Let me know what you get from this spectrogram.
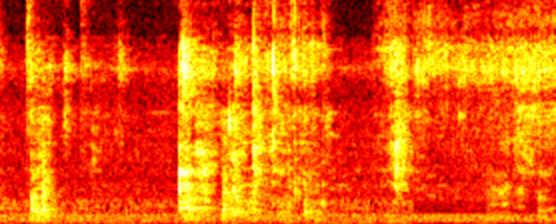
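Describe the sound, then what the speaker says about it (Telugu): Potatoes and onions tossed in a pan for capsicum curry, with metallic clanks and scrapes of utensil against pan in a few distinct bursts, ending with a knock like a lid set down; close and moderately loud. "ఇవి బాగా కలిపేసుకొని మూత పెట్టి మగ్గించుకుందాం."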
